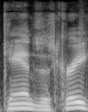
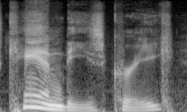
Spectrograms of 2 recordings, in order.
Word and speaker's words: Candy's Creek: you know he's been growing up calling it Kansas Creek his whole life and he was doing it on here and then somebody I won't guess who but somebody informed him that he keeps saying it wrong so now he's corrected himself now he knows that it's Candy's Creek and that's not any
